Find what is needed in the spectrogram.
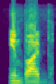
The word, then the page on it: imbibe: American English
